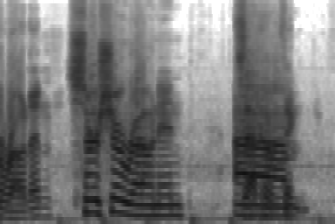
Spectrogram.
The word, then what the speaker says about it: Saoirse: Saoirse Ronan. Saoirse Ronan.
